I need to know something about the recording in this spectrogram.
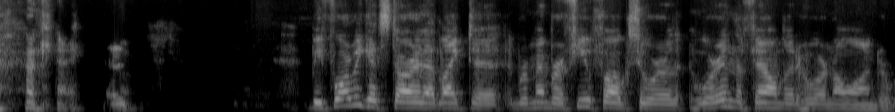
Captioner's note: laughs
